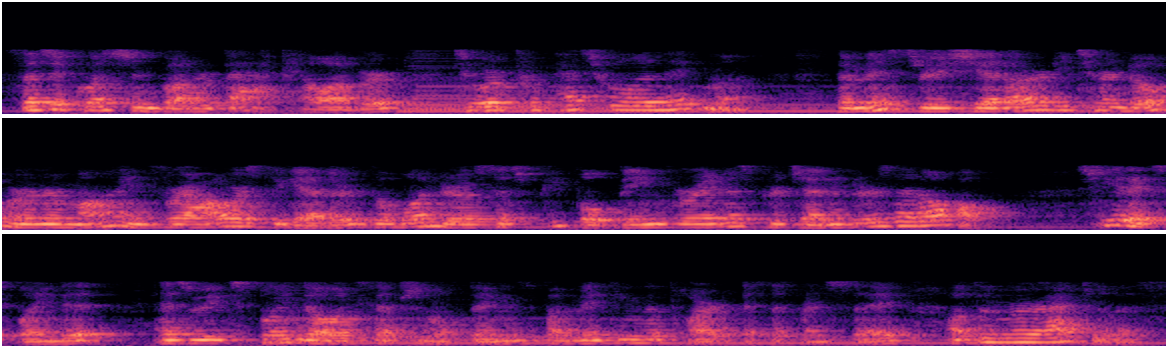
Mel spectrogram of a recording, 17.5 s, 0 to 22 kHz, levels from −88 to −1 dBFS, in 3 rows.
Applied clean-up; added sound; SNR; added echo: none; Electric guitar / Strum; 17 dB; reverberation time 0.6 s.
